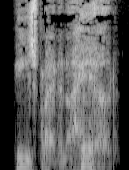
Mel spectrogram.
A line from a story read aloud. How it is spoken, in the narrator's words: Washington said bitterly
